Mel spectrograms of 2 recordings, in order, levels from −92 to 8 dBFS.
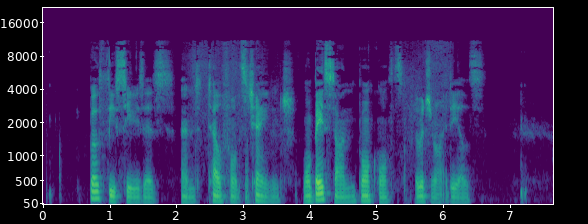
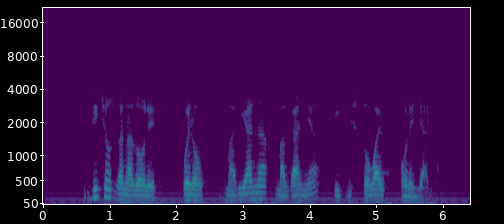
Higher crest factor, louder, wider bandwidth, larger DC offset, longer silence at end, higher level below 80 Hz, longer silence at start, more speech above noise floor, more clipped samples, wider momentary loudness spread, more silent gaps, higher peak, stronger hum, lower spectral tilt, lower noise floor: first, 26 dB vs 16 dB; first, -26 LUFS vs -53 LUFS; first, 11.5 kHz vs 10 kHz; neither; first, 0.45 s vs 0.05 s; first, -50 dBFS vs -76 dBFS; first, 0.7 s vs 0.15 s; first, 51 dB vs 26 dB; neither; about the same, 16 LU vs 14 LU; neither; first, 0 dBFS vs -36 dBFS; second, none vs 60 Hz at -75 dBFS; second, -4.5 dB/octave vs -8.5 dB/octave; about the same, -77 dBFS vs -78 dBFS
